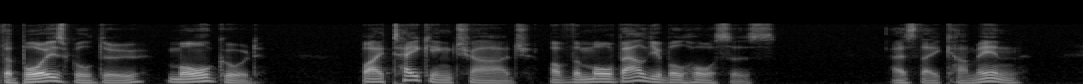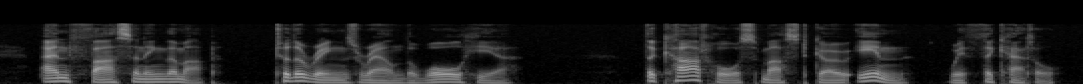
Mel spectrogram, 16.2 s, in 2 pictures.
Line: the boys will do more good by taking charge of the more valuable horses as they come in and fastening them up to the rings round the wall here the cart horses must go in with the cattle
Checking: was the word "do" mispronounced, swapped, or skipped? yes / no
no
